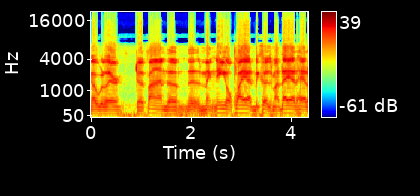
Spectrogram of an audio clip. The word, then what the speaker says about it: MacNeil: The fact that this came from Scotland means a lot to me too, because with a name like McNeil or MacNeil as it's pronounced over there, where else could I be from except maybe Ireland?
